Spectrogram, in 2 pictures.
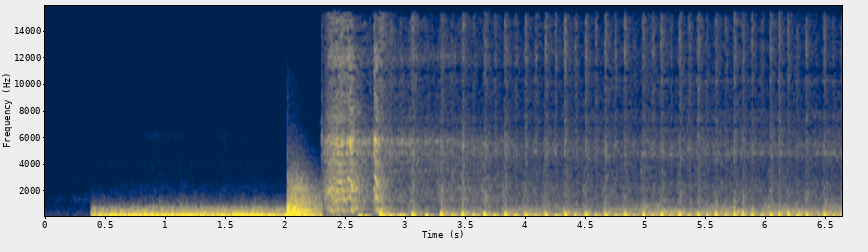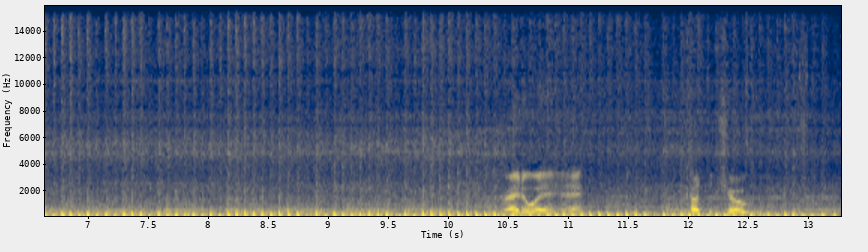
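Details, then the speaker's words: Honda Fourtrax quad after a no-spark fix with a new starter relay fitted, possibly still a little cold. It cranks briefly, catches at once and settles into a steady, even single-cylinder putter with no misfires. Sounds healthy. "right away wow all right guys so that's great dude uh engine sounds healthy hope you can hear me"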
